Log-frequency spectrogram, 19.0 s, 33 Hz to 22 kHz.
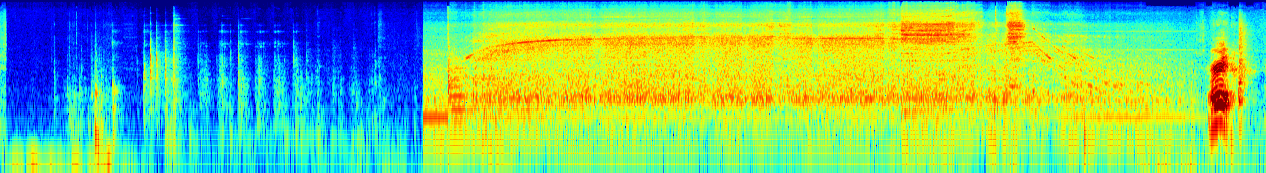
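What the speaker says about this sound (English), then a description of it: "bring this over the chop saw" A chop saw cuts a wooden board for a corner bench, a loud sustained whining roar from about 6.5 to 18 seconds that rises in pitch as the blade frees. A few clicks and handling noises come before it starts.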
